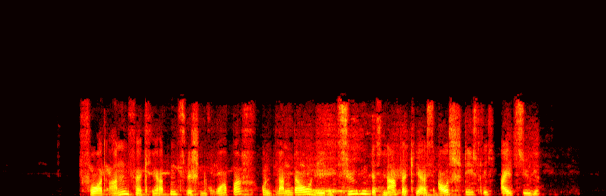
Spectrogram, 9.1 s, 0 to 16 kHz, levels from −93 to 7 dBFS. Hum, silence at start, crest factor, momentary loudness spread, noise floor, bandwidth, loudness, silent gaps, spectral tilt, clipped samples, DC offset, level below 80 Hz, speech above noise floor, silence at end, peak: none; 1.2 s; 18 dB; 9 LU; under -90 dBFS; 8.2 kHz; -19 LUFS; none; -5.5 dB/octave; under 0.1%; under 0.1%; -60 dBFS; over 71 dB; 1 s; -2 dBFS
